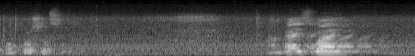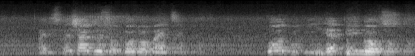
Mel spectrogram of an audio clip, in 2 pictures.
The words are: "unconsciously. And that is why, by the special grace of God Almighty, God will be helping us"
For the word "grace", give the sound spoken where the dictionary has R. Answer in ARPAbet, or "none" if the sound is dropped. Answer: none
